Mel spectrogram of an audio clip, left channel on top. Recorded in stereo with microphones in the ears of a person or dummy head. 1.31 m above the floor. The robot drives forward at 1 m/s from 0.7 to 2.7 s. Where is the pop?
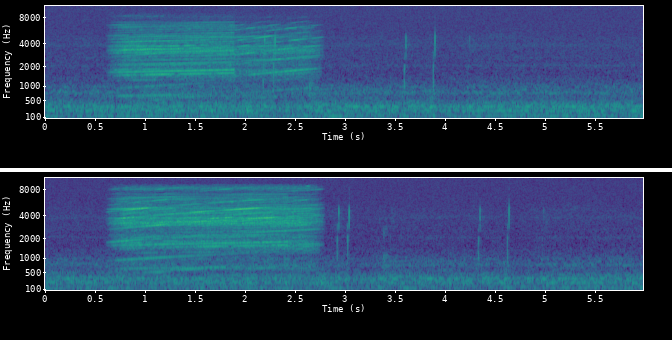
I don't hear a pop.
